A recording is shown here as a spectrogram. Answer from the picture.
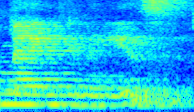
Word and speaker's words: manganese: The blues and grays and blacks are from a mineral called manganese, rhymes with mac and cheese, makes it a little easier to remember.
